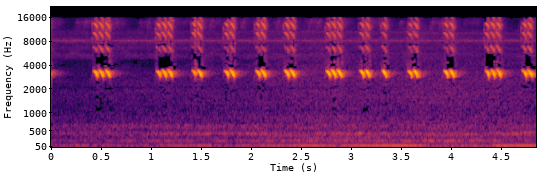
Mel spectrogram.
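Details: A cricket chirps in high, buzzy pulsed bursts after a short quiet start, repeating irregularly two to three times a second over a noticeable low rumbling background noise.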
